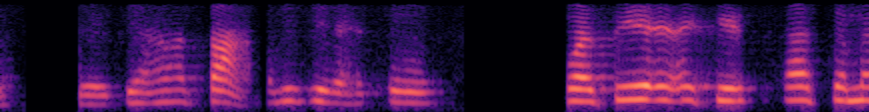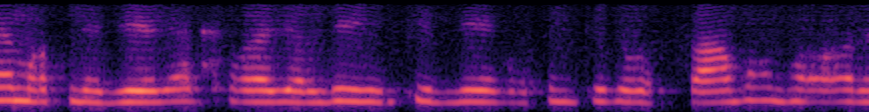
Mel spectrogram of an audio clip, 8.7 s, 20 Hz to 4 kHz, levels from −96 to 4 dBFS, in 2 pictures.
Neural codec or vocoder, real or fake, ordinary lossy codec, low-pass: codec, 16 kHz in and 24 kHz out, 1 kbps, XY-Tokenizer; fake; none; 3.6 kHz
